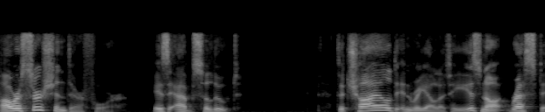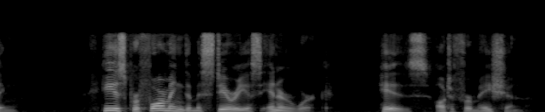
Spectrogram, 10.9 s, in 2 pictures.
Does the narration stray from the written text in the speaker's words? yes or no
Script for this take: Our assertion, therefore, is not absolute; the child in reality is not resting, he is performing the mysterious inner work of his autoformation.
yes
